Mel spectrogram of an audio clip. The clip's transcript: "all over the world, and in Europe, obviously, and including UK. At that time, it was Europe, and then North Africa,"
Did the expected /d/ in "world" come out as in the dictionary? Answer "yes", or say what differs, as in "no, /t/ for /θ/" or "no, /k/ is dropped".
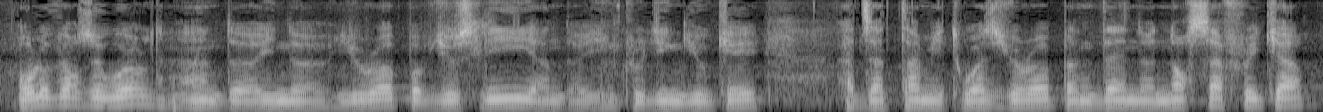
yes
